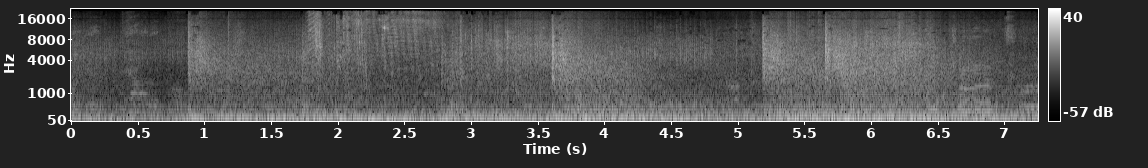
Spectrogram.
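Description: Missiles blow up in a mech combat video game, a loud, continuous deep rumble of overlapping booms with heavy low-end surges and no clear gaps.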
